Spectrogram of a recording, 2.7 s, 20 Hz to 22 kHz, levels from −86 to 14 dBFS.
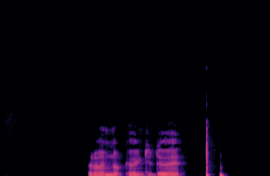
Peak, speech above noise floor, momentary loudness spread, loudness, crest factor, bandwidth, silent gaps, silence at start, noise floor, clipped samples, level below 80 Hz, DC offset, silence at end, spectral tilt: -8 dBFS; 59 dB; 11 LU; -32 LUFS; 26 dB; 7.4 kHz; none; 0.9 s; -88 dBFS; under 0.1%; -66 dBFS; under 0.1%; 0.45 s; -6.5 dB/octave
